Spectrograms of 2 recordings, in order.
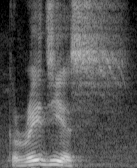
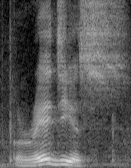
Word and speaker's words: courageous: that is nothing bad if you take this word courage courageous so the syllable that is before the suffix should be stressed before that here we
